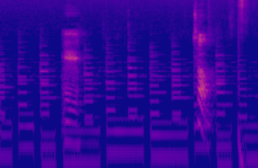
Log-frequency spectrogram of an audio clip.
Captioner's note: grunt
